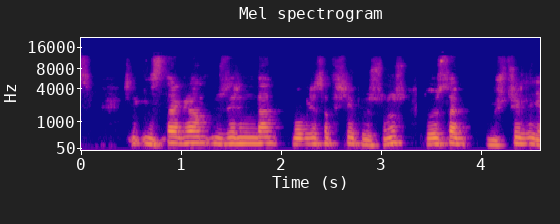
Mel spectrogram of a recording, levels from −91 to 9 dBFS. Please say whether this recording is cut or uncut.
cut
